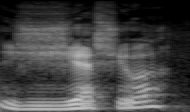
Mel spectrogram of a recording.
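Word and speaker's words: Yeshua: pronunciation of i-e-s-u-sua and the pronunciation is a is a j and a y mixed jeshua um is what I remembered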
